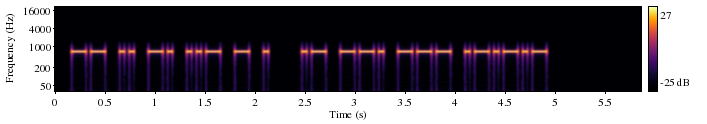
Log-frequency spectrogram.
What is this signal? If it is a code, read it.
Morse code, heard as a keyed tone, about 25 wpm, 700 Hz. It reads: MINUTE AGO.
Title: Sentences from Top 500 Words 25wpm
